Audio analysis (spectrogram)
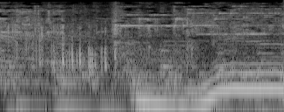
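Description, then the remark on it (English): A glass shattering sound effect: a bright crash with scattered tinkling fragments for under a second, then a sustained rising tonal whine takes over. Loud, with no talking. “Oh, yeah, tiptoe around all that glass.”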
